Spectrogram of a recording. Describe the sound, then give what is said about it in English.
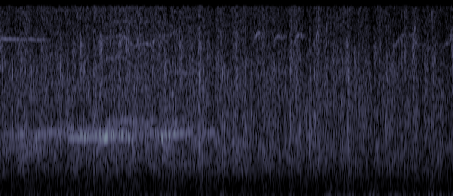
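Audience applause at a morning event as a guest is asked to stand, with dense, steady clapping from many hands that carries on evenly from start to finish. “Please stand up. Give her a hand.”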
